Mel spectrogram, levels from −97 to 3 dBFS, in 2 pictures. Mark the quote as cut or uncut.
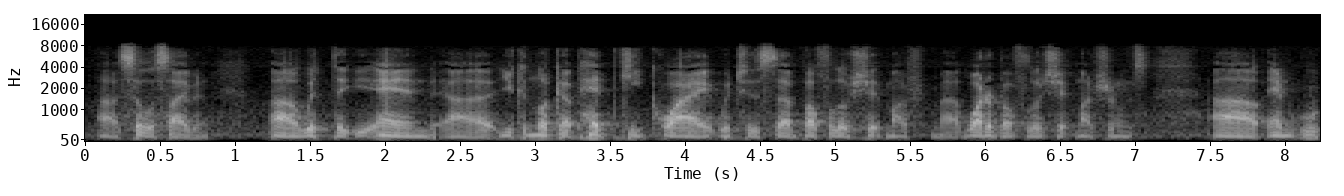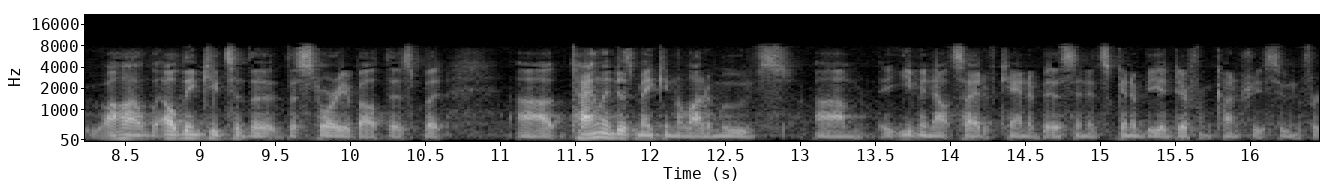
uncut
